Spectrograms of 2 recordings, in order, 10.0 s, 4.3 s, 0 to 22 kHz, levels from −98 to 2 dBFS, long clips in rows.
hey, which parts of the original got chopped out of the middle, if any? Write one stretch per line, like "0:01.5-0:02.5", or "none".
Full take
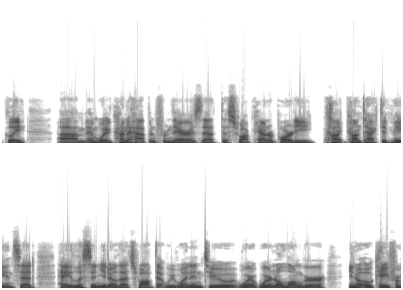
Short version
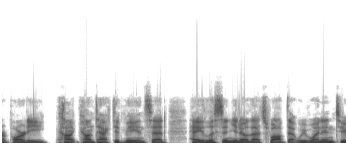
none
